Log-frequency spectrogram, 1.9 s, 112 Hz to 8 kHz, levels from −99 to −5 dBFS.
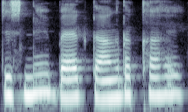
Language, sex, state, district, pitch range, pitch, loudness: Hindi, female, Uttar Pradesh, Lucknow, 200-220 Hz, 215 Hz, -14 LUFS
